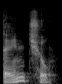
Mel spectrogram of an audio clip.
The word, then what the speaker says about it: Tenchu: It's actually pronounced Tenchu. Tenchu?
